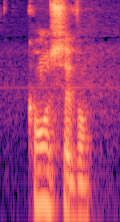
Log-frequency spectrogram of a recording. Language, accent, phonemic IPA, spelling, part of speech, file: French, Canada, /kɔ̃s.vɔ̃/, concevons, verb, LL-Q150 (fra)-concevons.wav
- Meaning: inflection of concevoir: 1. first-person plural present indicative 2. first-person plural imperative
